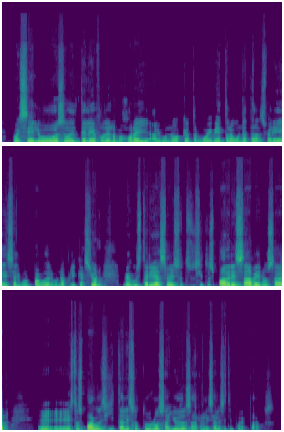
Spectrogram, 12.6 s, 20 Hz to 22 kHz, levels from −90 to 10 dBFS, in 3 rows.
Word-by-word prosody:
pues, 105 0 -2
el 105 0 +2
uso 130 0 +3
del 115 - -3
teléfono, 115 +3 -1
y - - +2
a - - -5
lo 110 - -2
mejor, 110 +4 -2
hay 115 0 +1
alguno 105 +1 -6
que - - -6
otro 120 - -9
movimiento, 105 +1 -4
alguna 110 +1 -3
transferencia, 130 +8 -3
algún 110 0 -8
pago 110 -1 0
de - - +2
alguna 105 +3 -5
aplicación. 130 +5 -2 0.3
Me 110 - -1
gustaría 110 +3 +3
saber, 120 0 0
¿si 125 - -13
tus - - -23
si - - -11
tus - - -16
padres 125 +1 +6
saben 180 +10 +7
usar, 120 +1 +2 0.4
eh, 395 +1 -3
estos 125 -1 -6
pagos 120 0 +6
digitales, 115 +6 -3
o - - -7
tú 115 +1 -5
los 120 -1 -1
ayudas 115 +5 -2
a 90 - -5
realizar 95 0 -8
ese 95 +2 -13
tipo - - -17
de - - -12
pagos? - - -16
115 Hz, 215 wpm, -24 LUFS, 105-125 Hz, 0.4 s, saben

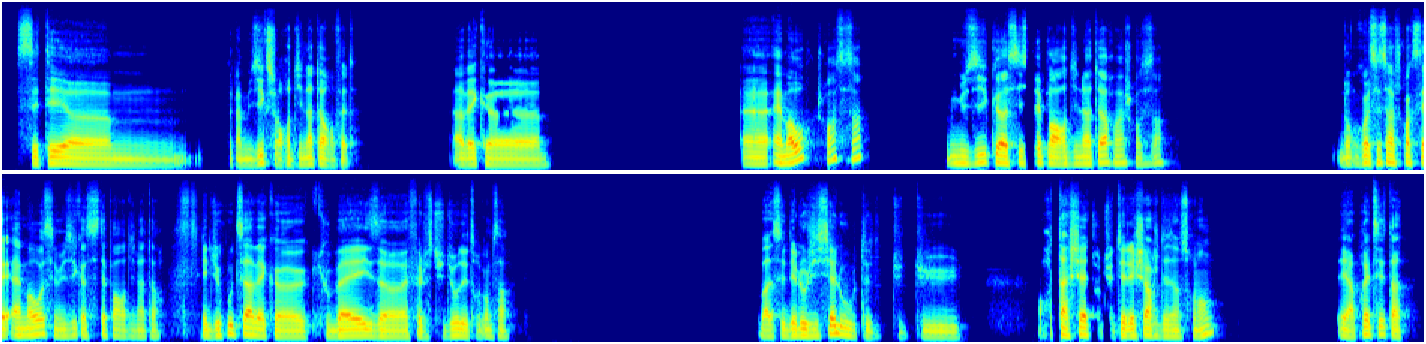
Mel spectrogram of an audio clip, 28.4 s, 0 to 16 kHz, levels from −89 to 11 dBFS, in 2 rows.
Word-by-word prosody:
c'était 105 0 0
hem, 85 -4 -1 0.5
de - - -12
la 80 - -4
musique 95 +7 -3
sur - - -1
ordinateur 95 -1 -1
en - - -6
fait. - - -8 0.9
Avec 95 +2 0
heu 85 -1 0 2.0
Heu, 100 0 +1
MAO, 130 - +5
je - - -19
crois - - -2
c'est 175 - -13
ça? 185 +4 -4 0.8
Musique 110 +3 -3
Assistée 115 0 +4
Par 105 -1 +5
Ordinateur, 105 +4 +2
ouais, 110 0 -3
je 115 - -9
crois 95 - -9
c'est 100 - -14
ça. 115 +2 -10 1.7
Donc 100 0 -6
ouais, 115 - +5
c'est 115 - -2
ça, 120 0 +3
je - - -8
crois 120 +1 +2
que - - -6
c'est 110 - +4
MAO 110 +4 +3
c'est 125 -4 -8
Musique 100 +3 -6
Assistée 105 0 -3
Par 100 -1 -3
Ordinateur. 95 -1 -8 0.3
Et 95 - -1
du 105 +3 -2
coup, 135 - +1
tu - - -7
sais, - - +3
avec, 100 -4 +3
heu, 90 -1 +1
Cubase, 100 +1 +3
heu, 90 -1 +2
FL - - -4
Studio, 90 +4 -4
des 100 - +1
trucs 90 - -12
comme 100 -1 -6
ça. 95 -1 -7 2.5
Bah, 95 - 0
c'est 95 +2 -4
des 105 +2 +1
logiciels 105 +6 +3
où 105 -5 -1
t 95 - -7 0.2
tu - - -19
tu 85 -2 -7 0.8
alors - - -13
tu - - +6
achètes - - +4
ou - - -20
tu - - -12
télécharges 105 0 +3
des 95 0 -3
instruments. 95 - -4 1.2
Et - - +1
après 120 +8 +2
tu 120 - -4
sais, - - -4
tu 100 - +1
as 90 - -3
100 Hz, 160 wpm, -25 LUFS, 90-110 Hz, 2.5 s, tu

